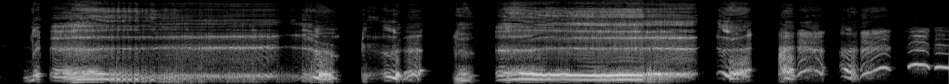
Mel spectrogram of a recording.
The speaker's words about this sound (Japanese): 先輩、こいちゃう。でっかいカクテルゲップこいちゃう。出る出る出る出る出る出る出る。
